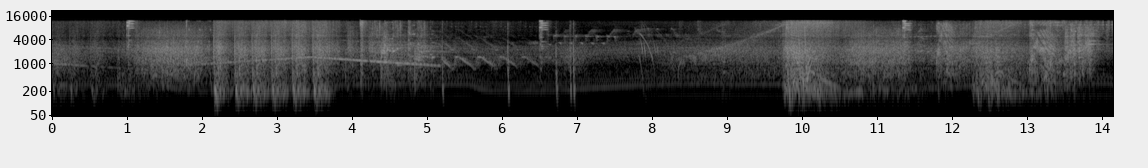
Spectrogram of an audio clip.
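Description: Rapid bursts of game gunfire crackle and fizz.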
